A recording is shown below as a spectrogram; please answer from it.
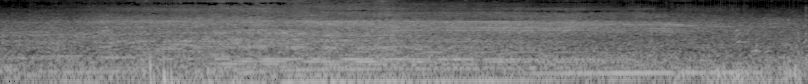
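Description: Road traffic: a motor vehicle's engine running close by, a steady low drone over general street noise.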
